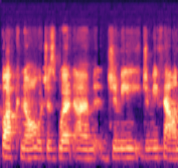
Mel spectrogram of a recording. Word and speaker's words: Bucknell: Okay, so first up, Bucknell, so not Bucknell, which is what Jimmy Fallon mispronounced.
